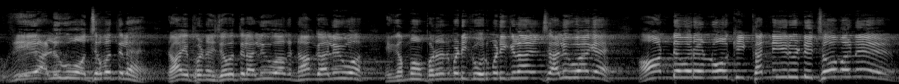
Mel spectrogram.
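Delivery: high, impassioned sermon voice; full-force preaching. Real, not acted. (உரத்த ஆவேசப் பிரசங்கம்)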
